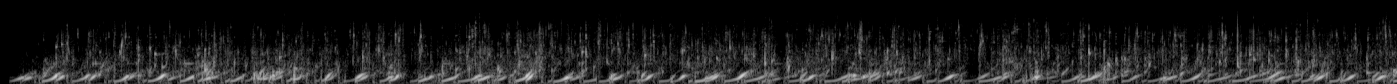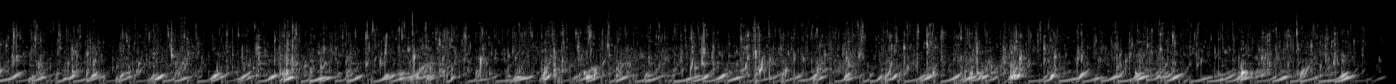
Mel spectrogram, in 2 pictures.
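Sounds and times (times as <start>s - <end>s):
horror cauldron bubbling: 0.1s - 27.6s.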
